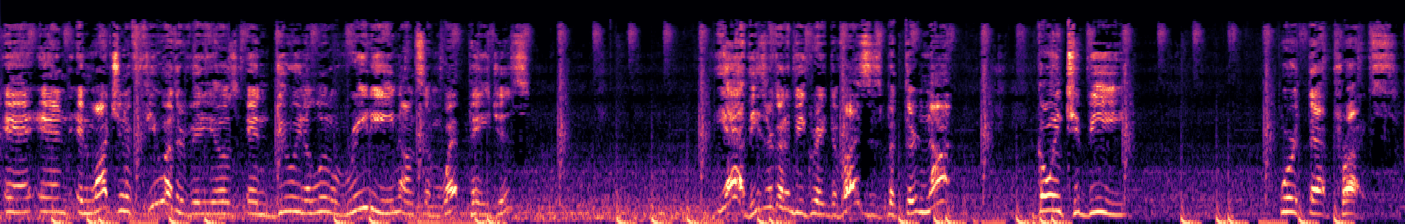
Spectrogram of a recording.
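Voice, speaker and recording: High-pitched man chatting while driving. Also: expressive, takes it slowly, pauses often, over music. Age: middle-aged. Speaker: tech vlogger. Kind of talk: casual unscripted vlog chat. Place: inside a moving car. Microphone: camera or phone on the dashboard.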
